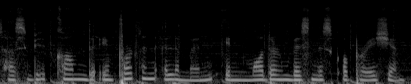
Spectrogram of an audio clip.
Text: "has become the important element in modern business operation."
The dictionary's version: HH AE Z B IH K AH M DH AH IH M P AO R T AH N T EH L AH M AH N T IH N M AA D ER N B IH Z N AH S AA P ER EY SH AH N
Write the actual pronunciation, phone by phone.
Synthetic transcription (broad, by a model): HH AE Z B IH K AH M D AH IH M P AO R T AH N T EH L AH M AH N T IH N M AA D ER N B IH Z N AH S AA P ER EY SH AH N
